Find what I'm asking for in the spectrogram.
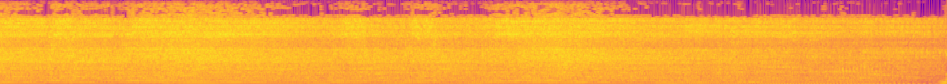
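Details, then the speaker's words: Motorcycle after piston replacement: clean blips up and down the rev range, pitch rising and falling evenly with no knock or rattle; engine smooth and healthy. "oke Ini berarti untuk motornya udah halus ya gan"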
